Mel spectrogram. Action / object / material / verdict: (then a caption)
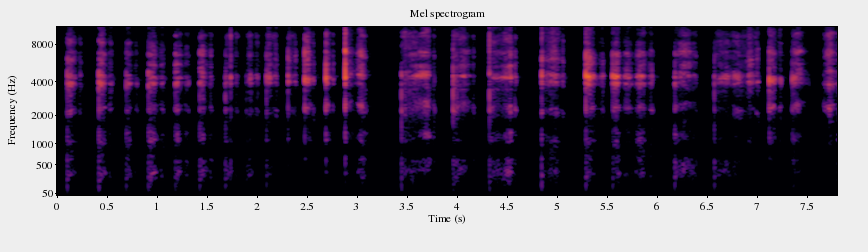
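tap / light wooden bowl / wood / none. A thin wooden stick taps the outer surface of a medium, hollow, light wooden bowl held upside down close by, producing about 30 quick, dry, bright clicks with almost no ring. A few strokes stretch into short scratchy rubs, and there is no low rumble at all.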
